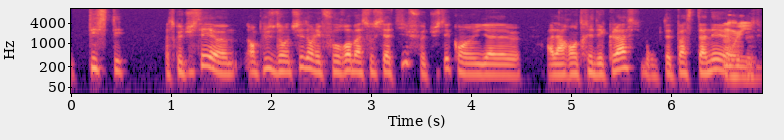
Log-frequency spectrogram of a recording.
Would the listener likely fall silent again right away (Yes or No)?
Yes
